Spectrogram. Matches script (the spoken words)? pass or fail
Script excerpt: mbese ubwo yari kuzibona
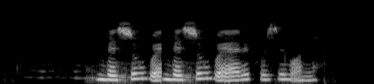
fail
